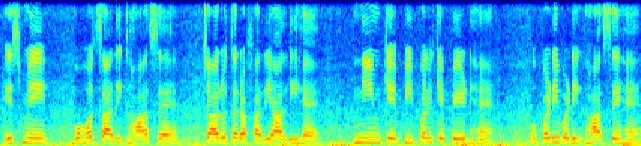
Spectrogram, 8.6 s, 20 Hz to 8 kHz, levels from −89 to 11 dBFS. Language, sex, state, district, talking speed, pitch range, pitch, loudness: Hindi, female, Haryana, Jhajjar, 140 wpm, 225-250 Hz, 240 Hz, -17 LUFS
